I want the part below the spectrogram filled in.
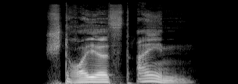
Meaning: second-person singular subjunctive I of einstreuen
- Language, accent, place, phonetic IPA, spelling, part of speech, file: German, Germany, Berlin, [ˌʃtʁɔɪ̯əst ˈaɪ̯n], streuest ein, verb, De-streuest ein.ogg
